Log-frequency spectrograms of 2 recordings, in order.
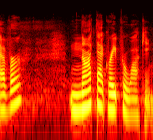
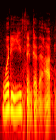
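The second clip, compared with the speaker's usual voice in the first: flat echo; 2 semitones lower, 8 dB quieter than usual. Retold or imitated. Teen daughter echoing mom's question, flat and deadpan. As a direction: hand the question back unimpressed. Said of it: "She goes".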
